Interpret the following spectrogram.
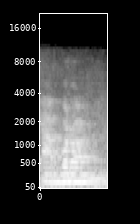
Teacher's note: your tongue touches up to the top of your mouth very quickly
